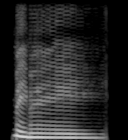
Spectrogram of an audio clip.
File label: Ewe Shape, ideophones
